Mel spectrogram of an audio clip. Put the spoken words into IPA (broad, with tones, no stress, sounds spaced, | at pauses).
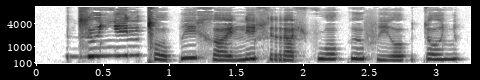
d͡z ɯ˥ ʎ i˥ n ǀ o˩ p i˦ x ʌ˩ e̯ n i˥ ɬ r ʌ˨ ɬ f w o˥ k ɯ˥ f i˨ o̯ | t o˦ ʎ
